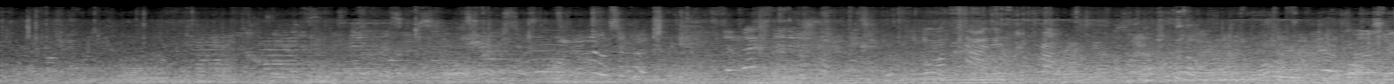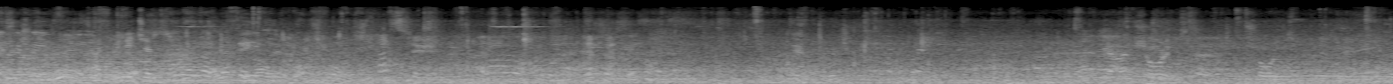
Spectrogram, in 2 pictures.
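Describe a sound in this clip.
Footsteps walk on paving stones.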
